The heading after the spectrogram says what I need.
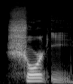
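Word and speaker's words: й: e with a crown when it's wearing its Crown its name becomes short e the sound that this letter makes is e most of the world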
